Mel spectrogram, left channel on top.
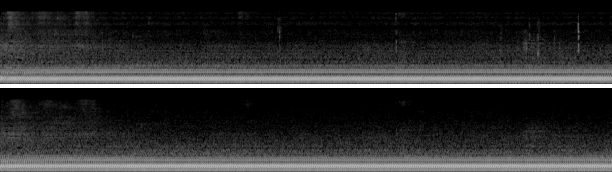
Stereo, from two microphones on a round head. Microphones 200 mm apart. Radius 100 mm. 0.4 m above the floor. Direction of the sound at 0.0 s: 80° left.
